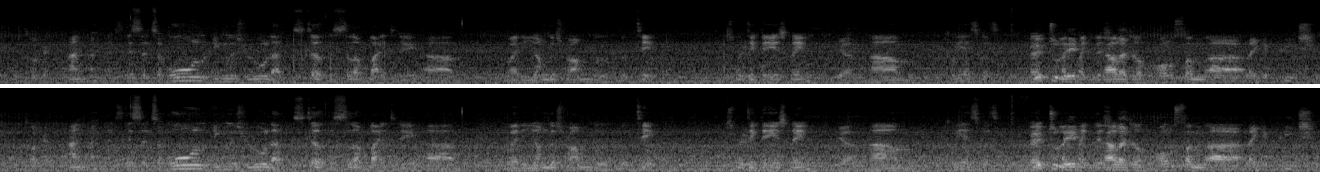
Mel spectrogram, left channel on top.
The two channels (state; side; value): quieter; left; 5.2 dB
